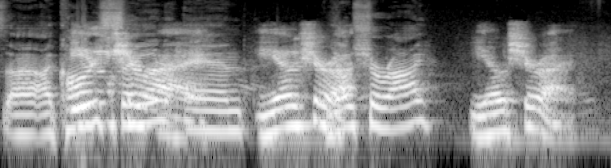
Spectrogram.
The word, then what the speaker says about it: Io Shirai: Io Shirai. Yo Shirai, must be like a silent I or something like that, or it's Io.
